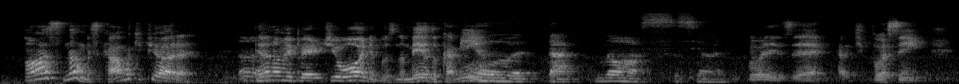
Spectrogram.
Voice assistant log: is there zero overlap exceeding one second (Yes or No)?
Yes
